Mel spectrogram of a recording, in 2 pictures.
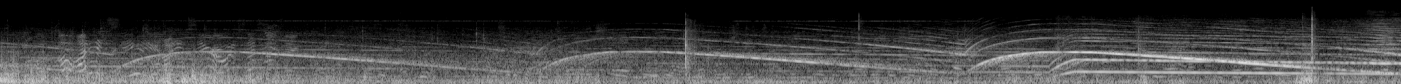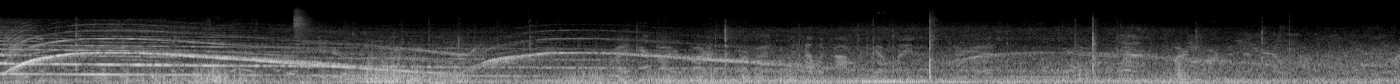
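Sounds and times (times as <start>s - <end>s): emergency vehicle siren wailing: 0.0s - 28.0s.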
